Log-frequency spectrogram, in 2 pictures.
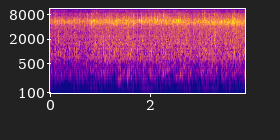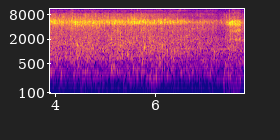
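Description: A river rushes past a broken granite dam with a broad, steady, hissing roar, loud and continuous throughout with no talk.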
